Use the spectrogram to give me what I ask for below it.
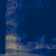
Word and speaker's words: Werner: Es que la pronunciación correcta es Werner. Werner, ajá. Pero muchas personas me dicen Werner.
